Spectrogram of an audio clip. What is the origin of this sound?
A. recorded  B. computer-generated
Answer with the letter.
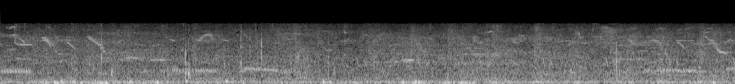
A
